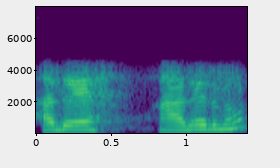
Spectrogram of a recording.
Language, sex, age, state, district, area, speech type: Malayalam, female, 45-60, Kerala, Wayanad, rural, conversation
